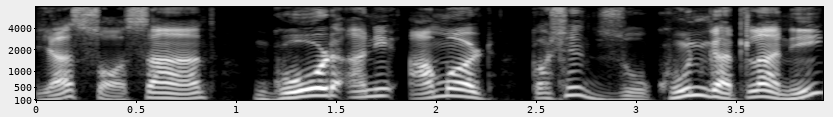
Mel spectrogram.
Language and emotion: Goan Konkani, happy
